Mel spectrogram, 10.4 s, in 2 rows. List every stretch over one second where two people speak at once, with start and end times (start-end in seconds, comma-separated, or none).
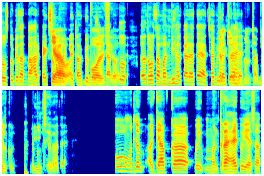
1.0-2.4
